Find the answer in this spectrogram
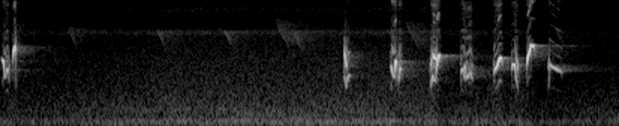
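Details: Red-whiskered bulbul used as a decoy to lure a wild bird: faint high down-slurred chirps, then a lively phrase of six or seven loud, bubbly, rising and falling whistled notes.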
